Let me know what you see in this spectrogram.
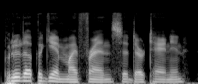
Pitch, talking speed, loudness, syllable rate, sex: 125 Hz, 240 wpm, -18 LUFS, 6.0 syllables/s, male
